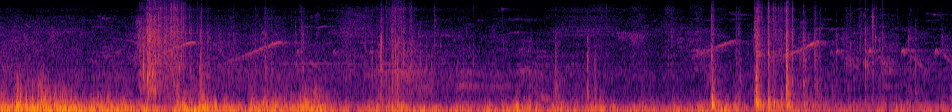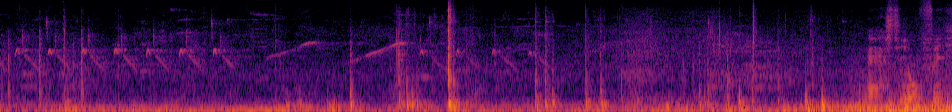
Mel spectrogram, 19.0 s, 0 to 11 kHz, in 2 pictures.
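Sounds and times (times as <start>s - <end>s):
songbird whistling: 6.9s - 15.0s.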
